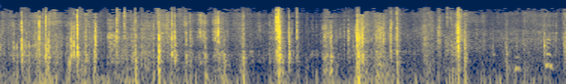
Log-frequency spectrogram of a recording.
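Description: Cardboard box being ripped open by hand: a rapid run of rough tearing and crackling bursts, several sharp loud rips standing out among many smaller scrapes.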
